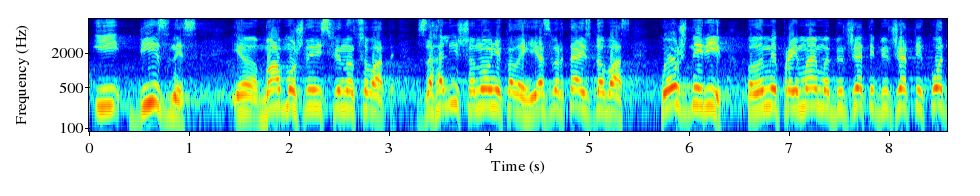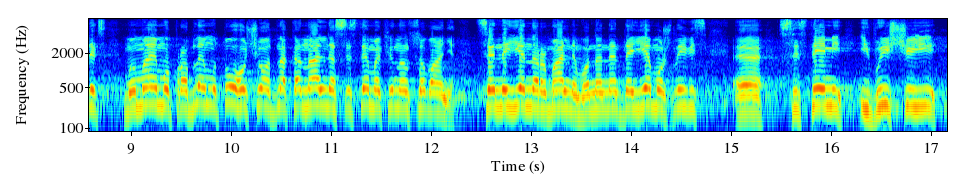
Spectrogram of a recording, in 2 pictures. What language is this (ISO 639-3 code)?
ukr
